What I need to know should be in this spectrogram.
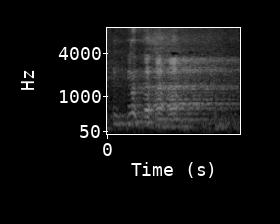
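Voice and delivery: can't get the words out for laughing. Real, not acted. Preacher cracks himself up mid-sermon, laughing through the line.

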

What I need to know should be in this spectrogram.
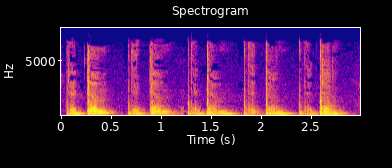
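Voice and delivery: five even da-dums, weight on dum; iambic beat. Shown as a demonstration. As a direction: tap out da-dum steadily, easing off. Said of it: "We are stressing".

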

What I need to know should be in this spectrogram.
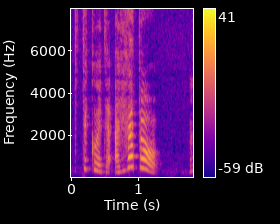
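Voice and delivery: fast, loud, high bubbly thank-you; Rola impression. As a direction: rattle it off like a cheery idol. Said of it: "あ、似てないや".

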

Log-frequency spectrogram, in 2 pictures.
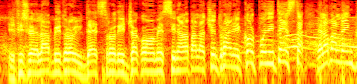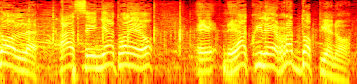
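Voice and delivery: rising to a roaring goal call; breathless italian goal commentary. Real, not acted. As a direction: build fast and explode on the goal. Goal scored, commentator erupts. (telecronaca del gol senza fiato)

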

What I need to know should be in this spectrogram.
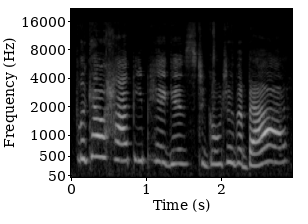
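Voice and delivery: usual speaking voice

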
